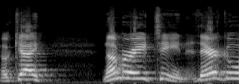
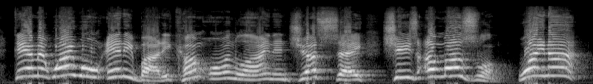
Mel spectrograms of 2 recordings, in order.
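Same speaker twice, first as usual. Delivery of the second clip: heated, rising higher and louder at the end; exasperated outburst; 3 semitones higher, 3 dB louder than usual. Real, not acted. Host demanding that somebody online speak bluntly, exasperated.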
